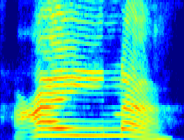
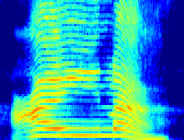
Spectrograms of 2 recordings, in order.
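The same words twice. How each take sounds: The two takes are said the same way.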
